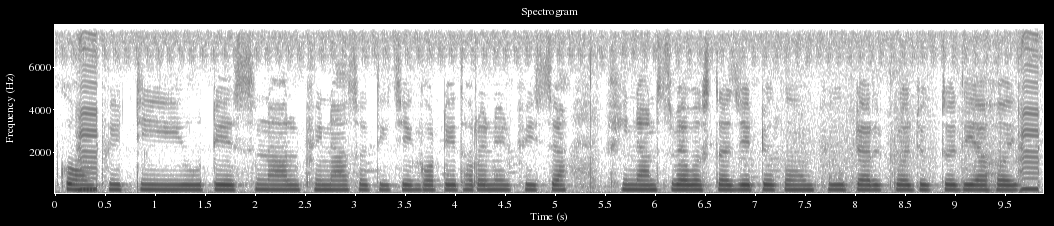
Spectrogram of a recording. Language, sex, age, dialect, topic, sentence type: Bengali, female, 18-24, Western, banking, statement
